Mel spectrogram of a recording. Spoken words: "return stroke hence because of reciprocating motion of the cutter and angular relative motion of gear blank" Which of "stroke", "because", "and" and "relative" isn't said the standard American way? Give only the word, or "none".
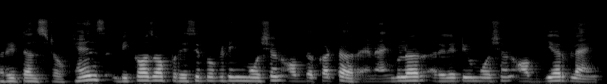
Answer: stroke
